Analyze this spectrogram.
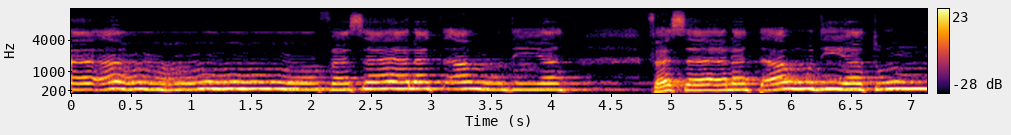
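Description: Quran recitation in Arabic: a single reciter chanting in a melodic tajweed style, drawing out long, wavering ornamented notes. The voice breaks off briefly for a breath about four and a half seconds in, then resumes with 'fa-salat awdiyatun'.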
